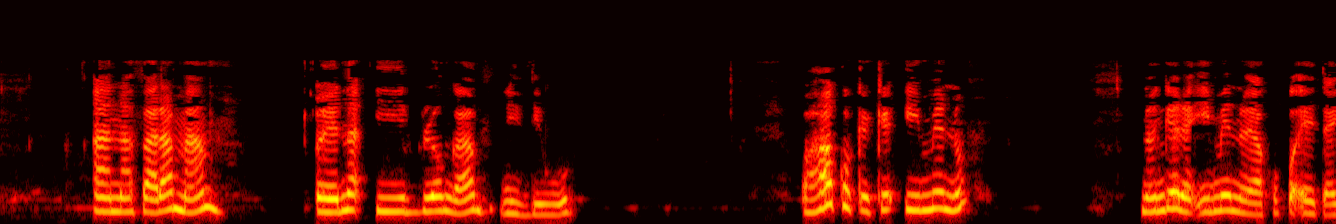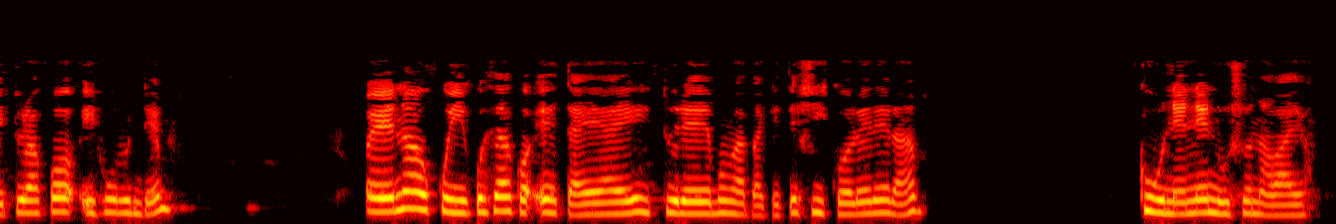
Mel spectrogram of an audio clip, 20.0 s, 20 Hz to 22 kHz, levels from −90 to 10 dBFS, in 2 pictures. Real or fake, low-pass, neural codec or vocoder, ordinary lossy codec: real; 7.2 kHz; none; MP3, 32 kbps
